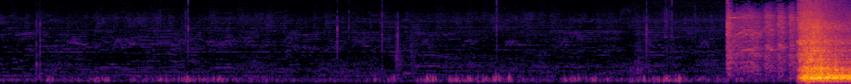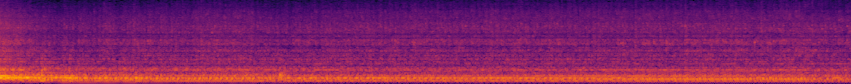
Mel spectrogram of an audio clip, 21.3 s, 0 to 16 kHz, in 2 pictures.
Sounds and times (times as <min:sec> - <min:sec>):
Car: 0:09.1 - 0:21.2.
